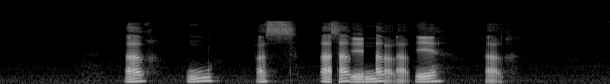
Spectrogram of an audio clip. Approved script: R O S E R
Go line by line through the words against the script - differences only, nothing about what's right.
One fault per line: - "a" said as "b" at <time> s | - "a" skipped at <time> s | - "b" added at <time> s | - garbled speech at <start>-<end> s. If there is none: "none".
- garbled speech at 3.2-4.1 s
